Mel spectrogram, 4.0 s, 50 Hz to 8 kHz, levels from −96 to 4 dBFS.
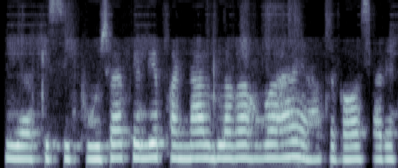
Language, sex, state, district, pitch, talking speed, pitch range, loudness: Hindi, female, Bihar, Muzaffarpur, 230 Hz, 210 wpm, 225-240 Hz, -17 LUFS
